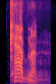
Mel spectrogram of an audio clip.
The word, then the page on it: cabman: British English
